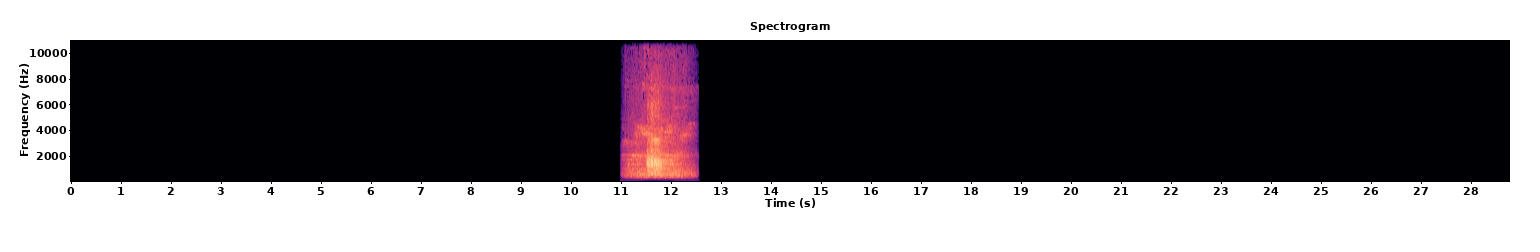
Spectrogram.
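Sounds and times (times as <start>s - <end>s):
bird harsh rasping calls: 11.0s - 12.6s.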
